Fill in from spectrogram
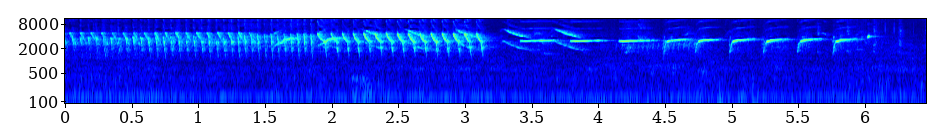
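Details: Belgian canary singing in an aviary: a long rolling buzzy trill for three seconds, then a series of bright rising whistled notes repeated roughly four per second; faint low hum.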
